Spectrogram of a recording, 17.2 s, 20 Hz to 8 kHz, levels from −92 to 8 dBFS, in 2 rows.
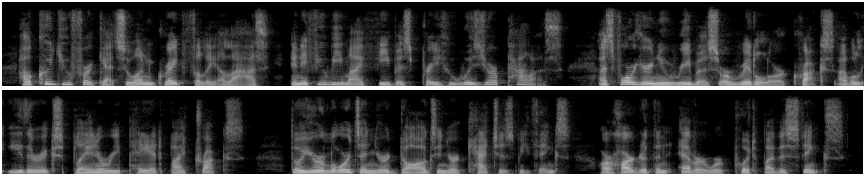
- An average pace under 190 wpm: No, average, 195 wpm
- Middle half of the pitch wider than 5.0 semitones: Yes, wide, 5.6 semitones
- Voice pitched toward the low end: Yes, low, 125 Hz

